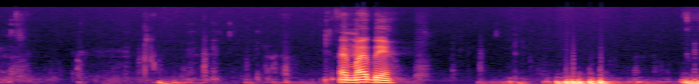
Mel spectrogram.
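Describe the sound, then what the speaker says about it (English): Chocolate chip cookies are chewed right against the microphone, giving soft, wet, crunchy mouth sounds in short bursts, close and intimate, with a brief spoken phrase in the middle. "Chewing right in the mic."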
